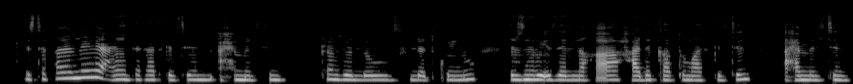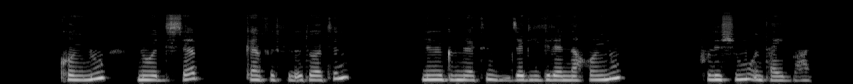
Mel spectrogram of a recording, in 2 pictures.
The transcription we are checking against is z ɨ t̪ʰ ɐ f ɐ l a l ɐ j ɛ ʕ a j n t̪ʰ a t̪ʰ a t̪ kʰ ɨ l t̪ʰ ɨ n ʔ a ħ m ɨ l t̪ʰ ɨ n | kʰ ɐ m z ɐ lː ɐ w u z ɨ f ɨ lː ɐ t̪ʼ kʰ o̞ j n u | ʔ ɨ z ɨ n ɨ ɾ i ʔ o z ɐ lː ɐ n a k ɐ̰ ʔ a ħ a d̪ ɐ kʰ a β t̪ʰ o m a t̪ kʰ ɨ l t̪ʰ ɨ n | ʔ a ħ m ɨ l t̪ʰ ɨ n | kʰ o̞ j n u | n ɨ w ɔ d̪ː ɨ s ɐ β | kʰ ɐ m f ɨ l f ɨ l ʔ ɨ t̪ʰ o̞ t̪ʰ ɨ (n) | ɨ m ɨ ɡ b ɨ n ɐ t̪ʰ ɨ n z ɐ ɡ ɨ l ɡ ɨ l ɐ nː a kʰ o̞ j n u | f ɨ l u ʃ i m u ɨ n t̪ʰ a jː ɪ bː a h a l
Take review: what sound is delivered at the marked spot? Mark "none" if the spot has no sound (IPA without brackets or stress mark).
nː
